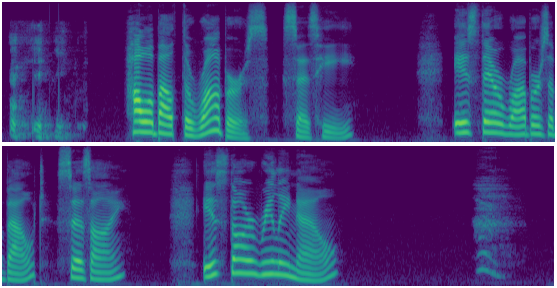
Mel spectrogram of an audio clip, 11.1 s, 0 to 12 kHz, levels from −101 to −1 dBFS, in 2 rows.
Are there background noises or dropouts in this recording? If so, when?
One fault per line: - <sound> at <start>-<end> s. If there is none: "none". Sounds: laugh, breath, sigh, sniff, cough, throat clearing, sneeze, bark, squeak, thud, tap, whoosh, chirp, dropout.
- laugh at 0.1-0.9 s
- sigh at 10.2-10.8 s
